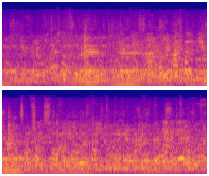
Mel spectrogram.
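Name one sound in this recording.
A young woman speaks to a crowd.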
